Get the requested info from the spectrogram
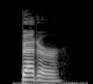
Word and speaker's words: better: Better. Better. Der. Better. Better. – در اینجا و در خیلی موارد ت مخصوصا در تلفظ آمریکایی به صورت د نازک تلفظ میشه.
